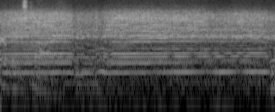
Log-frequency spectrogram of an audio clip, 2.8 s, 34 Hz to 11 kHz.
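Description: A NASCAR Winston Cup race car at the 1991 Valleydale Meats 500, heard from inside the car, its engine droning loudly and steadily as the driver works on and off the throttle, with the pitch rising and dipping throughout.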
